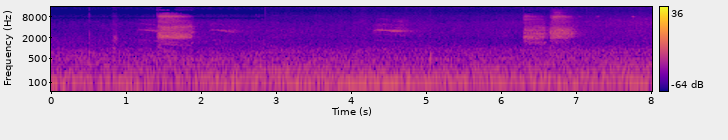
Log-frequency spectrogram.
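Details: A squirrel that seems stuck up high on a house, unable to get down, gives two harsh, raspy, duck-like barks several seconds apart over a steady low hum.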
